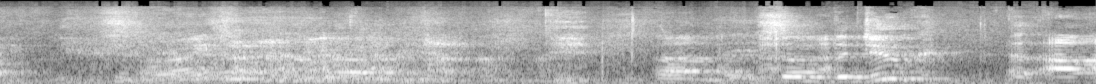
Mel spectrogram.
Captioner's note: laughing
